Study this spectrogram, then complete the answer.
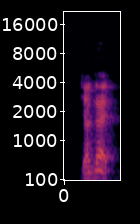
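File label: "jagat", Malay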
